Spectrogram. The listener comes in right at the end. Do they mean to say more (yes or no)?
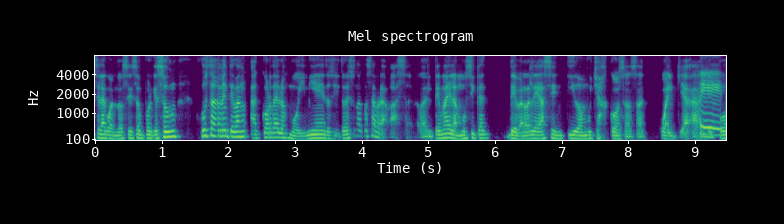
no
